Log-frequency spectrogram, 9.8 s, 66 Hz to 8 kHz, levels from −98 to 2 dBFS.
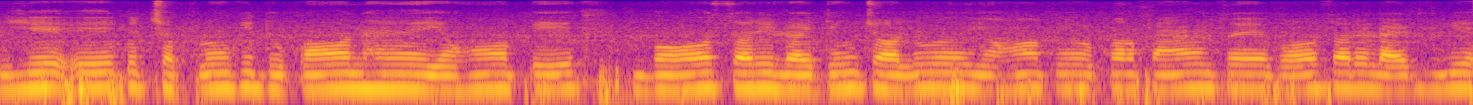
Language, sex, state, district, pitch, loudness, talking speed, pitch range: Hindi, male, Haryana, Rohtak, 140 Hz, -16 LUFS, 135 wpm, 135-145 Hz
